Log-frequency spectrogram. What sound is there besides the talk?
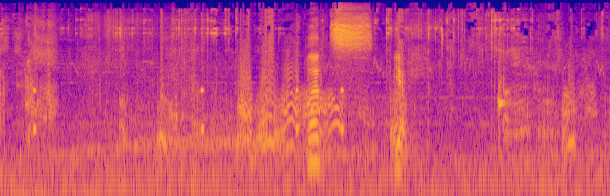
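dogs barking and whimpering in the video game Bunny Hill Horror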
